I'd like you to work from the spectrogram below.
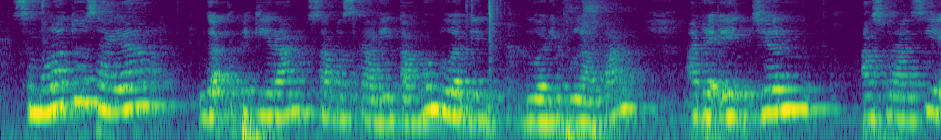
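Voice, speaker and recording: A woman's voice: mid-range voice, slight background noise. Woman around fifty speaking in an echoey hall. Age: 50s. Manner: chatty, warm-up questions to the crowd, many fillers. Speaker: insurance agent giving a sharing talk. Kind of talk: motivational speech to an audience. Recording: distant mic, heavy room echo.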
